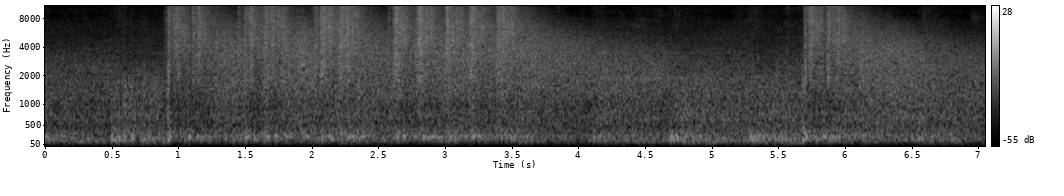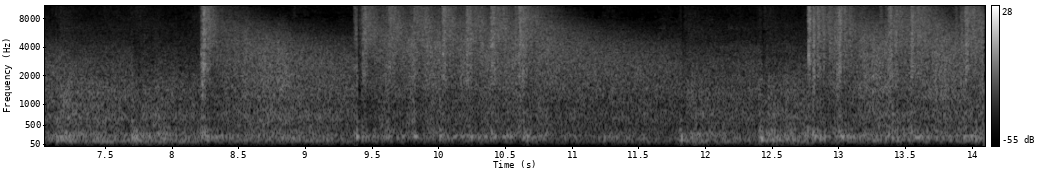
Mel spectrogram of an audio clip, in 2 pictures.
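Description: Cymbals crash in a band.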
